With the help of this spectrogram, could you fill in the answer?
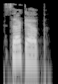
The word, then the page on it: suck up: British English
